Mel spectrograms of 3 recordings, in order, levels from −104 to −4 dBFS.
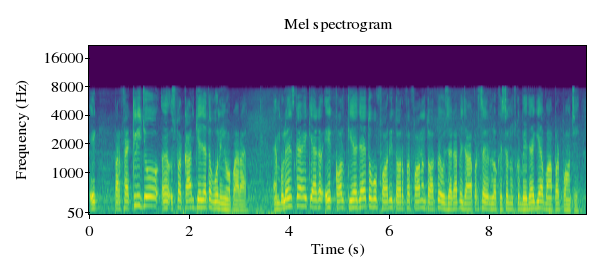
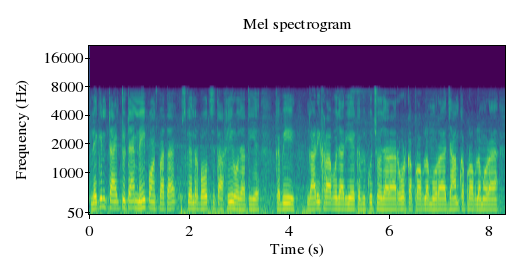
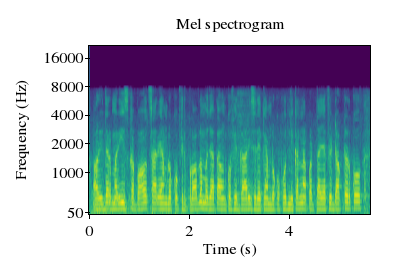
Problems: constant background noise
